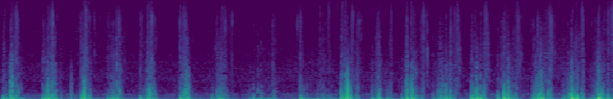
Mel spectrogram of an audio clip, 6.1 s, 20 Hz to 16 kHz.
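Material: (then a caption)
Silicone. A thin metal ear pick scratches inside the canal of the white silicone ear of a 3Dio binaural microphone. It makes a run of short, uneven scraping strokes, heard as deep, muffled rubbing thumps with faint bright hiss on each stroke.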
